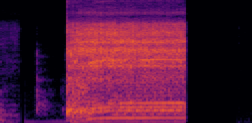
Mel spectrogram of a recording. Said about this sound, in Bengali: এবার সুজি চিনিকে মিক্সিতে গুঁড়ো করে নেব।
